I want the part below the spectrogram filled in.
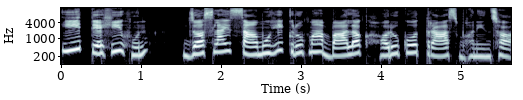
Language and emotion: Nepali, neutral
